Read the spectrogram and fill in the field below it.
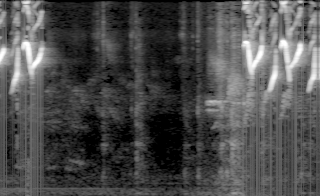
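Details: Cinereous tit in lively song: two bright down-up whistles, a silence of nearly three seconds, then a run of about five rapid high whistled notes.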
